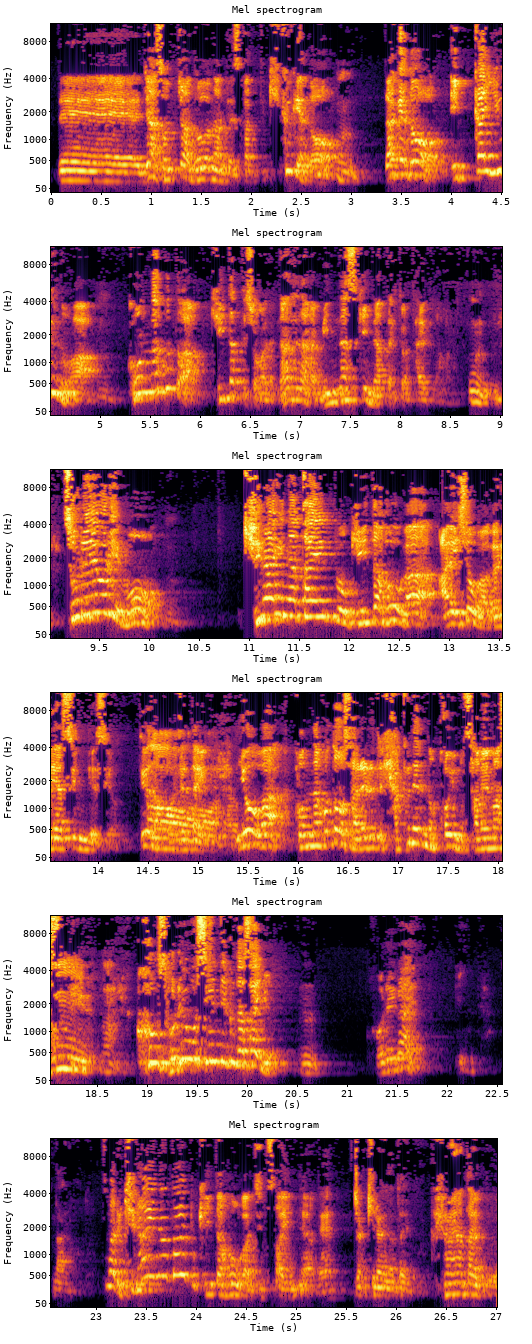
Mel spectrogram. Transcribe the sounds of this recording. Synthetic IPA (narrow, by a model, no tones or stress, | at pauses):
d̪e̞d͡ʑaːso̞t͡ɕːiβad̪o̞ːnãnd̪e̞s̬ɨ̥kat̪ːe̞̥kʲi̥kɯ̟ke̞d̪o̞ | d̪ake̞d̪o̞ikːaijɯ̟ːno̞̰βa̰kõ̞nːako̞t̪o̞βa̰kʲiːt̪at̪ːeɕoːka̰nḛnaze̞naɾa̰mʲĩnːasɨ̥kʲiɲ̟inat̪ːaçit̪o̞ɡat̪aipɯ̟na̰ka̰aso̞ɾe̞jo̞ɾʲimo̞ | kʲʰiɾainat̪aipɯo̞kʲiːt̪aɦo̞ːɡaːiɕoːβakaɾʲijasɨĩnd̪e̞sɨjo̞̰t̪ːe̞iɯ̟nozet̪aijo̞ːβakõ̞nːako̞t̪o̞ːsaɾe̞ɾɯ̟t̪o̞çakɯ̟nẽ̞nːo̞ko̞imo̞same̞masɨ̥t̪ːejɯ̰kʰoso̞ɾe̞o̞ɕĩnd̪e̞kɯ̟d̪asaijo | kʰo̞ɾe̞ɡa | ḭːnd̪ajon | t͡sɨmaɾʲikʲiɾainat̪aipɯ̥kʲiːt̪aɦo̞ːɡad͡ʑit͡sɨβaĩːnd̪a̰jo̞̰ne̞d͡ʑakʲiɾainat̪aipɯkʲʰiɾainat̪aipɯ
